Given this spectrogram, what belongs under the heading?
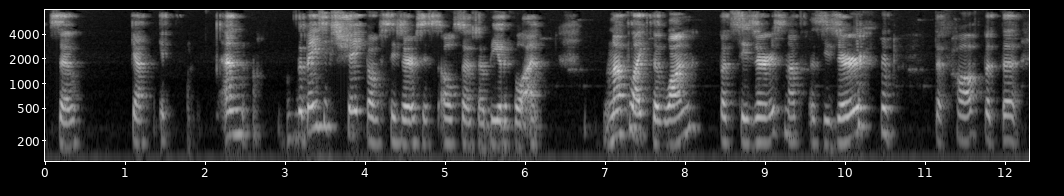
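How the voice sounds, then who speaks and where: This guest artist, a Finnish woman in her thirties, talks in English with a Finnish accent during a relaxed video-call interview, pausing often for words and correcting herself as she goes. Her pitch is medium. The webcam recording from her home art studio sounds roomy, dull and lo-fi.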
